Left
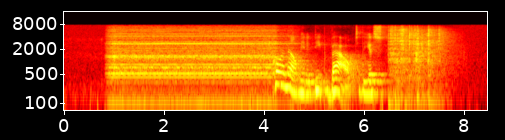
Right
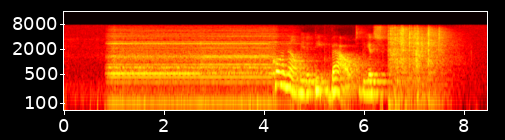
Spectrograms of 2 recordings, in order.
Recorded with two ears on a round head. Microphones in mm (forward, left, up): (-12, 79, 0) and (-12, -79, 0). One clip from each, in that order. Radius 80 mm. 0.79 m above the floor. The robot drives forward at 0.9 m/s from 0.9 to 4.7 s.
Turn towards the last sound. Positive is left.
turn(degrees=-15)  # may be behind; listen again after turning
